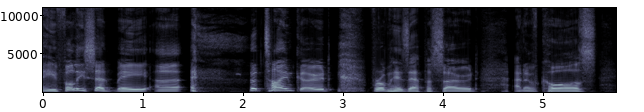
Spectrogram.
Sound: laughs

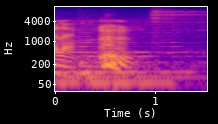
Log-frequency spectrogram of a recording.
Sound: clears throat

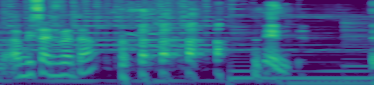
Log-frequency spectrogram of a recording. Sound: laughs

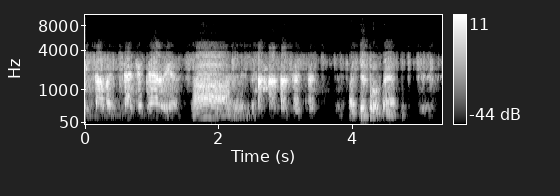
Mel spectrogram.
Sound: chuckles

